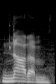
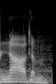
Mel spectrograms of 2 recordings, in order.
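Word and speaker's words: Naadam: saying here, or nadam, because like it's clearly a very strongly stressed first syllable. An aspect apparently of pronunciation of a lot of Mongolian language is unstressed syllables. So you know in the word nadam, after that very long stressed na, the dam is kind of like almost skipped over, like a dm sound, like nadam.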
